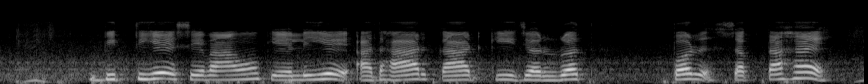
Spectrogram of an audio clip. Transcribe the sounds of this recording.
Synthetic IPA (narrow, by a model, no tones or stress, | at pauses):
bɪt̪ijeseːʋaõkelieaːd̪ʱaːɾkaːɾɖkid͡ʒəɾuːɾət̪ | pəɾsək̚t̪aɦɛː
